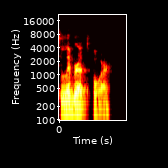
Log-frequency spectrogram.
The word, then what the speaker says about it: Liberatore: Yeah, I put it as Baseball Reference to see how you actually pronounce his name. I believe it's Liberatore.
